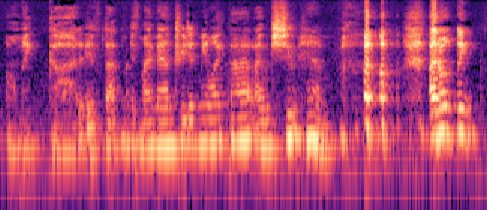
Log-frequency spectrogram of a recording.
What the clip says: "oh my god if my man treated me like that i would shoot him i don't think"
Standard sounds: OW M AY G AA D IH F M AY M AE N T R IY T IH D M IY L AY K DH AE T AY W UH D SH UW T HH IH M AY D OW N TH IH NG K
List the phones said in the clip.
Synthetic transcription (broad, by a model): OW M AY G AA D IH F M AY M AE N T R IY T IH D M IY L AY K DH AE T AY W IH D SH UW T HH IH M AY D OW N TH IH NG K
